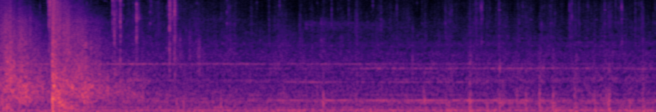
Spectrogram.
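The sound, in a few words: gunshots blowing up in the distance in video game Borderlands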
